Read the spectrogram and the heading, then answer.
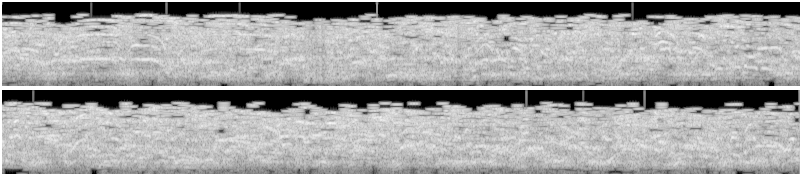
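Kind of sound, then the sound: crowd, protest crowd shouting chants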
